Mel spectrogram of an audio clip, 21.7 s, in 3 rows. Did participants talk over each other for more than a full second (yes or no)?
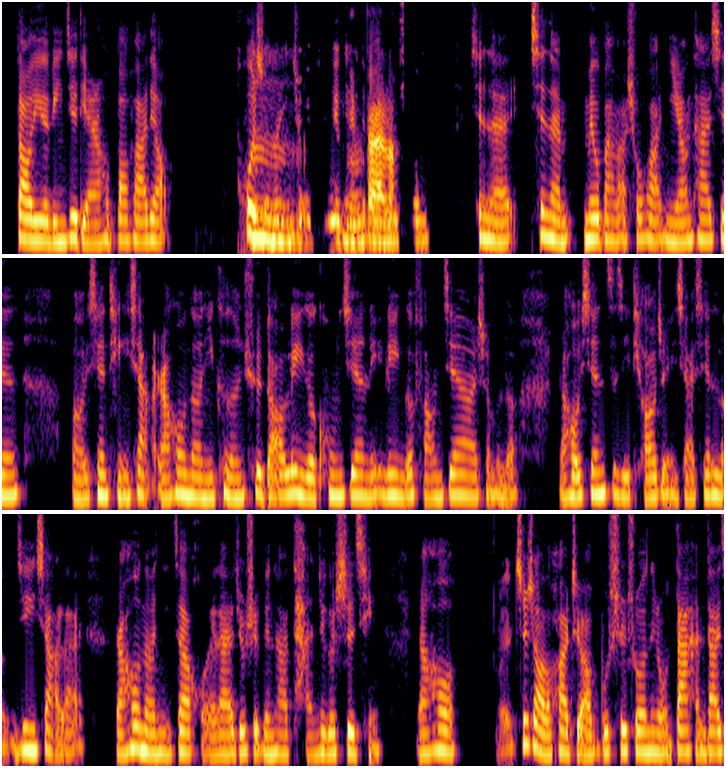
yes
